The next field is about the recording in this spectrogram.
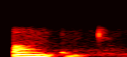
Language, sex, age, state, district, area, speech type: Tamil, female, 18-30, Tamil Nadu, Mayiladuthurai, rural, conversation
